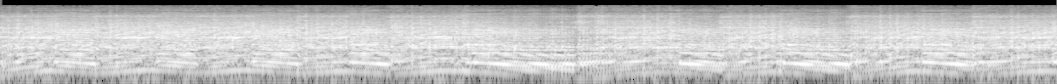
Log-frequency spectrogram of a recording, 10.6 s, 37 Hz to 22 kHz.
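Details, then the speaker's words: Smash 110 motorcycle single with a carburetor that misfires when a carburetor hole is left open. Revving with the hole covered, revs rise and fall cleanly with an even exhaust beat and no misfire. "Maganda yung tunog guys. Maganda yung RPM nya, yung revolution. Walang palya."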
